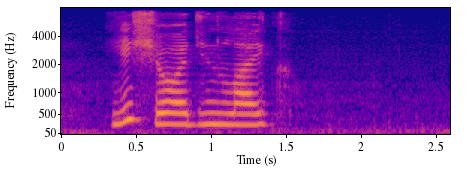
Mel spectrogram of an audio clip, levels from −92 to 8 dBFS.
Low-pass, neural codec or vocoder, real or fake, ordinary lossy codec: 7.2 kHz; vocoder, 44.1 kHz, 128 mel bands, Pupu-Vocoder; fake; none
